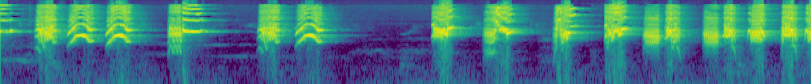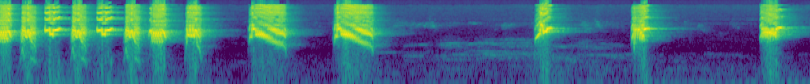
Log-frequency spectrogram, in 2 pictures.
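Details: Javan myna, a loud, lively calling bird used as a lure for wild mynas: dense runs of harsh, squawky and whistled notes with sharp upward and downward slurs. The notes come in quick bursts and then thin out toward the end.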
